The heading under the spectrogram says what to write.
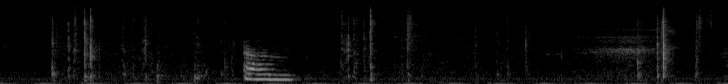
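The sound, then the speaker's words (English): Crisp clicking and riffling of a deck of cards being shuffled in quick irregular bursts, with a brief squeaky tonal sound partway through. “I shuffled these.”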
